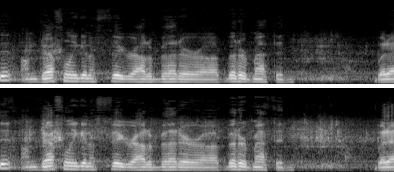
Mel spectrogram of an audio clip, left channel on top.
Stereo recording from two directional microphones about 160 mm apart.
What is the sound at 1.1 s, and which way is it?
Speech, 5° left (ahead or behind).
